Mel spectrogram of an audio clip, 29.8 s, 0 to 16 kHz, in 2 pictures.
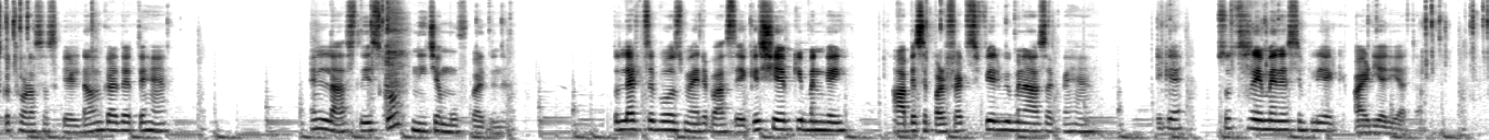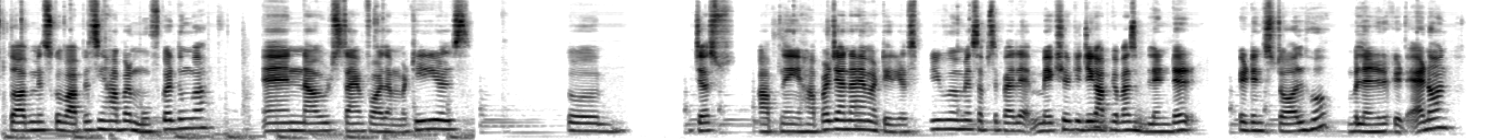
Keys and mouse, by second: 0.2 s, 3.8 g, 5.4 click, 6.2-7.0 middle drag, 7.6 click, 8.8 Tab, 9.3 Tab, 9.8 middle click, 10.4-10.9 middle drag, 11.7 click, 12.2 Delete, 12.8-14.3 drag, 14.3 g, 14.8 g, 15.9-16.3 middle drag, 16.6 middle drag, 17.3 shift+middle drag, 17.6 middle drag, 18.1-18.5 middle drag, 19.0-19.7 middle drag, 19.8 middle click, 21.5 click, 22.8-23.6 drag, 23.7 middle click.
